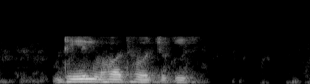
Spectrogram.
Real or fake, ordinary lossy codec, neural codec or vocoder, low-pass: real; Opus, 64 kbps; none; 3.6 kHz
